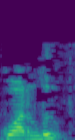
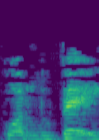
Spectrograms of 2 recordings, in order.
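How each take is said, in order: First: The word ends in a plain 'loop' sound. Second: The word ends with an 'ay' vowel sound. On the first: This is how other people say it. "people are pronouncing it Guadeloupe" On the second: This is how the name should be said. "You make the E, an A sound at the end"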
